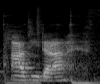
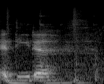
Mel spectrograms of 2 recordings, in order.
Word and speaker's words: Adidas: way around it is I think English people say Adidas Americans say Adidas cuz of Run DMC right they were like don't touch my Adidas whereas UK people like Adidas so if I ever run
